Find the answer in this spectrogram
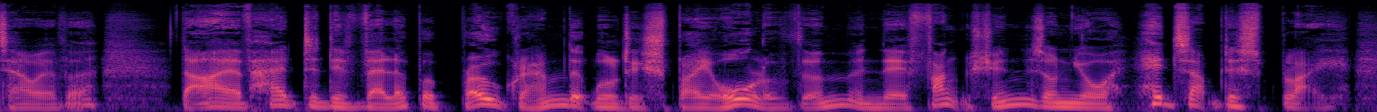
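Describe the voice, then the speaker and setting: A man's voice: mid-range voice, dry recording, studio quality, natural voice. A man voicing a kindly, forgetful old male inventor in an audiobook, explaining things patiently. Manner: patient, instructive. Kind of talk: audiobook character voice.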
